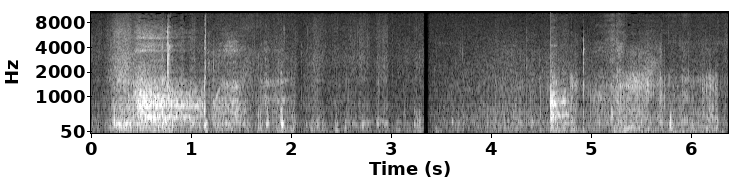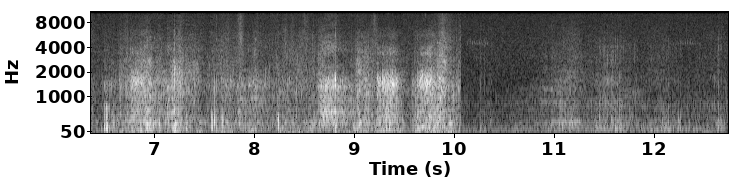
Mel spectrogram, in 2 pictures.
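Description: Handling noise of a camera tripod being set up by hand: rustling, scraping and small knocks in uneven bursts as the legs are pulled out and the camera is mounted. It dies down about ten seconds in.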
